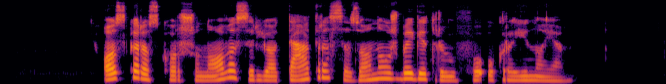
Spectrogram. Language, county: Lithuanian, Kaunas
